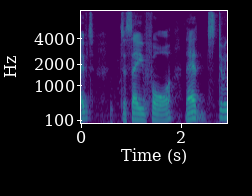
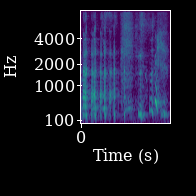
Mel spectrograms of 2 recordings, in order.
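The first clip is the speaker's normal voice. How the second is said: high laugh; 12 semitones higher than usual. Real, not acted. Laughing at counting joke.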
